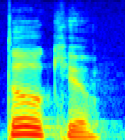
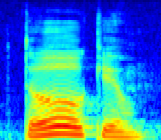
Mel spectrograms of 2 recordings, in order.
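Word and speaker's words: 東京: En este caso es la forma como se dice en Japón, Tokio. Pero bueno, nosotros comúnmente simplemente lo llamamos Tokio.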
